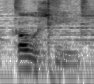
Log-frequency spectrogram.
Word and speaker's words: cousins: I have 5 cousins. Cousins. Sí, recuerda que la IS es muda. Entonces hay que pronunciar como una A.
